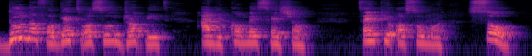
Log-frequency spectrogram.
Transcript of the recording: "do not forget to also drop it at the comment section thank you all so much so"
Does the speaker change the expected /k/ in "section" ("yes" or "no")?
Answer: yes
